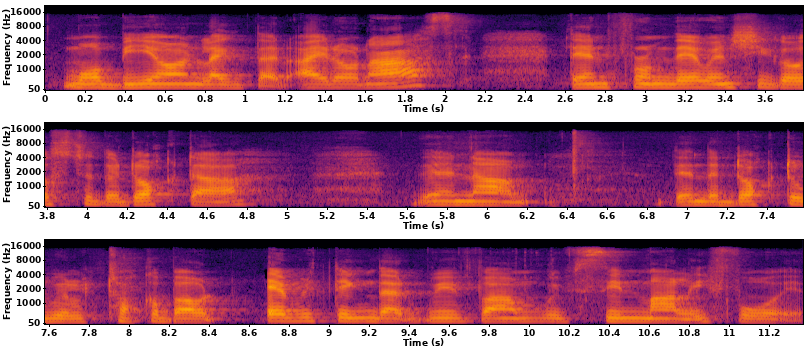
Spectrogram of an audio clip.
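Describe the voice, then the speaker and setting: Soft-spoken woman, lowish voice. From Torres Strait Islands. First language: Torres Strait Islander language. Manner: calm, soft-spoken, many "um" and "like" fillers. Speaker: health worker. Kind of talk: clinic consultation and interview. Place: small clinic consulting room, indoors.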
